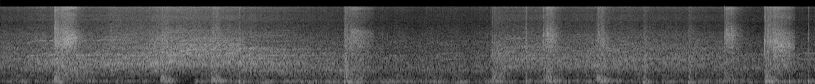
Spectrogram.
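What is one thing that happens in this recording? A crowd cheers steadily in a large stadium.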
